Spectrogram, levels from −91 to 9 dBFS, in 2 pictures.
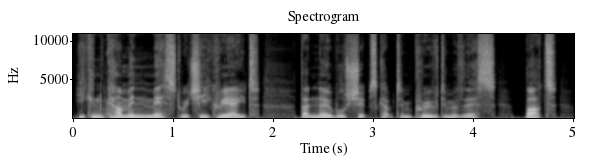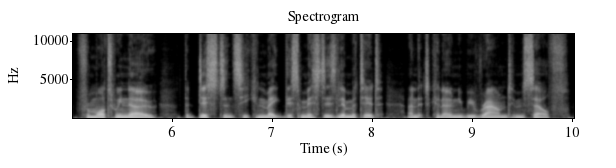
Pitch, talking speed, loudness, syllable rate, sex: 115 Hz, 215 wpm, -20 LUFS, 5.5 syllables/s, male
